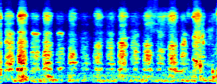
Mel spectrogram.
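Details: Rottweiler puppy panting hard during play, about four quick breathy puffs per second, each a short airy burst, with no other sounds.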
